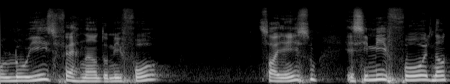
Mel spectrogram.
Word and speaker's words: Mifô: Mifo. A pronúncia é Mifo.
